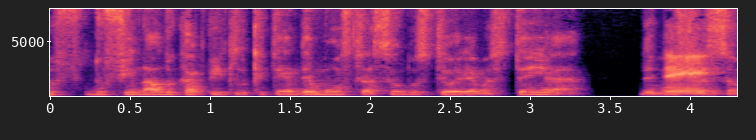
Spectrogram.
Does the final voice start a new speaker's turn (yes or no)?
yes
